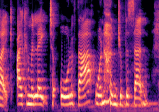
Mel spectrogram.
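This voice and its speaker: In a southern English accent, a woman talks at a very slow pace with a fairly high pitch. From Devon, southwest England. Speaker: musical theatre actress. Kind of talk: interview.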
